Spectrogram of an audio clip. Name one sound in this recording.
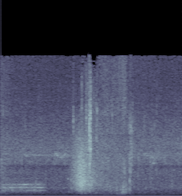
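Paper rustles as notes are picked up.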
